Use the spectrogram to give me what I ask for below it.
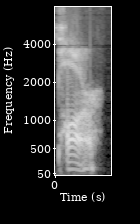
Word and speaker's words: Power: Like even down to something simple, like the word, like the surname Power, like P-O-W-E-R, everyone else says Power. They mostly have two syllables, but where I'm from, we would just say Par, nearly like it's one syllable.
